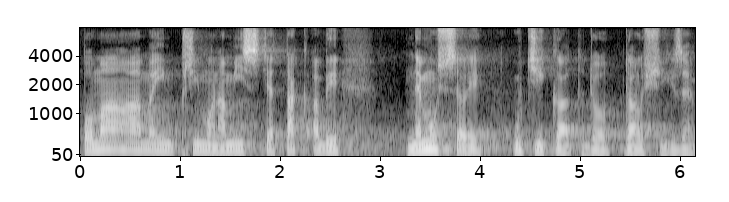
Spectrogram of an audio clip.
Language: Czech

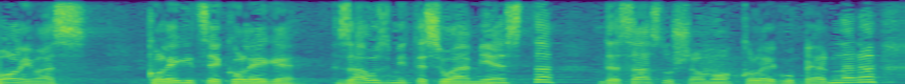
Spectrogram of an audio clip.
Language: Croatian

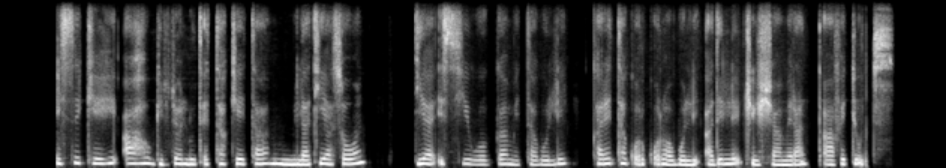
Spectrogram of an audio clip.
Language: Wolaytta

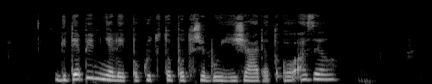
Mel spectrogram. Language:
Czech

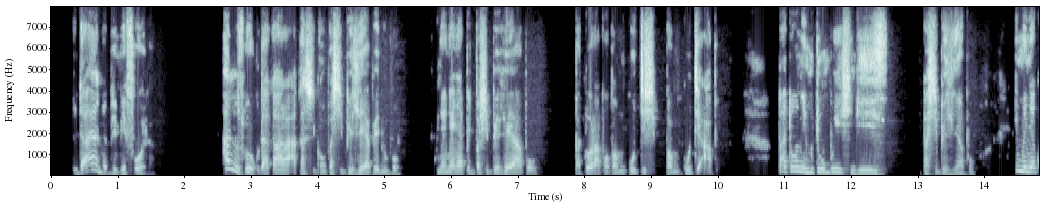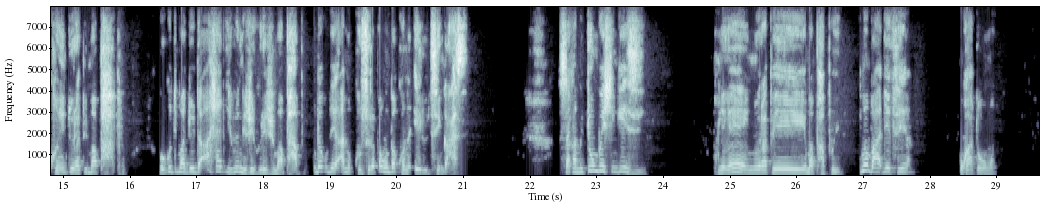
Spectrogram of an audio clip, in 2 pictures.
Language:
Ndau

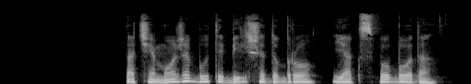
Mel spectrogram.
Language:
Ukrainian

